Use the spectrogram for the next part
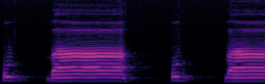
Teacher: آخر میں 2 زبریں آ جائیں تو ایک زبر جو ہے وہ یہاں پہ اس طرح پڑھنا ہے کہ آخر میں الف پڑھا جائے گا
